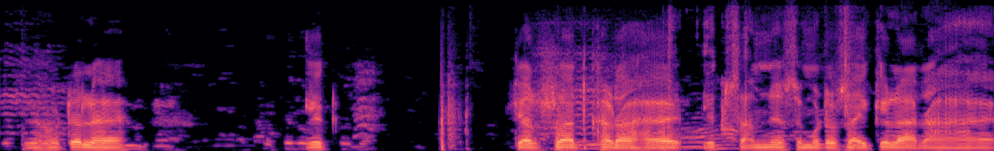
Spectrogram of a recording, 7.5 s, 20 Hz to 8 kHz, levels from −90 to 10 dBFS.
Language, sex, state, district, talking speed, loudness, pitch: Hindi, male, Chhattisgarh, Balrampur, 120 wpm, -16 LUFS, 120 Hz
